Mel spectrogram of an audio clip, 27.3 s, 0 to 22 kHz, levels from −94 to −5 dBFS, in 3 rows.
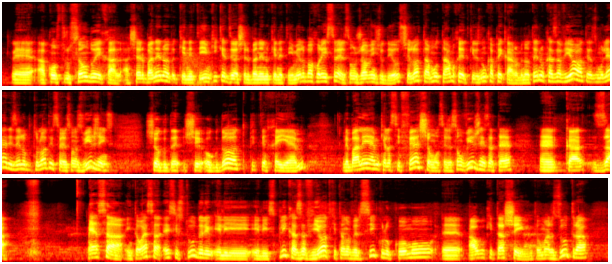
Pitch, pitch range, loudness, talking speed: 135 Hz, 115-165 Hz, -17 LUFS, 120 wpm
